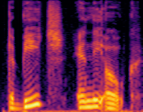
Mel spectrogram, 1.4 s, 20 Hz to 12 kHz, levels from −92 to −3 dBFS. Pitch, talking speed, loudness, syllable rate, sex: 175 Hz, 210 wpm, -15 LUFS, 4.2 syllables/s, female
